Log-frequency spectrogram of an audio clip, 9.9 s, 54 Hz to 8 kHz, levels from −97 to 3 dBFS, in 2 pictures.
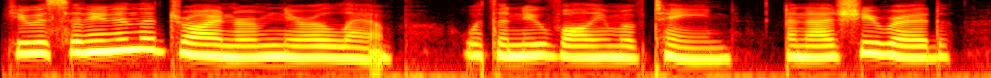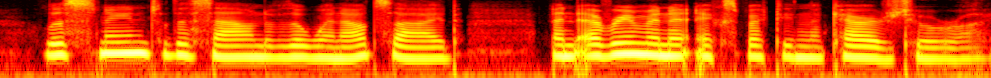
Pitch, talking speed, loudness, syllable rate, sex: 225 Hz, 220 wpm, -15 LUFS, 6.5 syllables/s, female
